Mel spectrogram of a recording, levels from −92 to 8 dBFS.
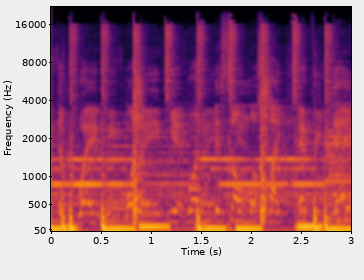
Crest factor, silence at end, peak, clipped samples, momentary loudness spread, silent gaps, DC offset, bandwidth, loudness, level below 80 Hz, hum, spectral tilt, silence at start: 12 dB; 0 s; 0 dBFS; under 0.1%; 5 LU; none; 0.7%; 18 kHz; -14 LUFS; -14 dBFS; none; -6 dB/octave; 0 s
